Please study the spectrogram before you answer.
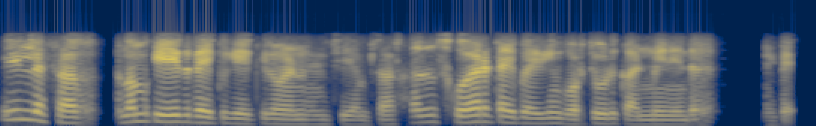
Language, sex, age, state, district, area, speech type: Malayalam, male, 18-30, Kerala, Wayanad, rural, conversation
